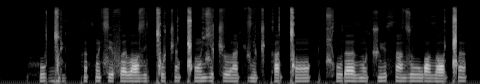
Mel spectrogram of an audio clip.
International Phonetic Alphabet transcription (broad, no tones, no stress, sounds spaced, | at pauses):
h u ɡ͡ǀ y kː ə̃ θ ũ sʲ ɒ f ɜ l ɒ z i ǀ u t͡ʃ ã ǁ õ ʑ ə t͡ʃ lː ã t͡ʃ zʲ ə̃ t͡ʃ k a ǀ õ | t͡ɕʰ u ɾ ɜ ð ũ t͡ʃ y θ ã z u w ɒ ð ɒ ǁ ə̃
